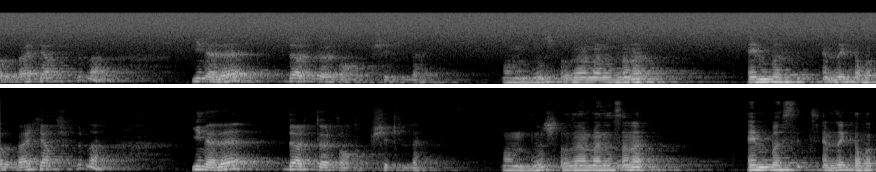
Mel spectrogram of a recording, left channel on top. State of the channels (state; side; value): noise; left; hiss, 4 dB below the sound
